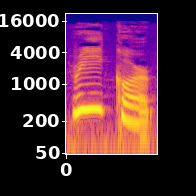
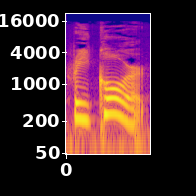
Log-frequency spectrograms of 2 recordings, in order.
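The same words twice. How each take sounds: First: The stress is on the first syllable. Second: The stress is on the second syllable. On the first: It is used as a noun. "For noun, the stressive on first syllable" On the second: It is used as a verb. "verb, the second syllable"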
